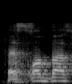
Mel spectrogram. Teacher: فَصَبَّ صاد پر ادا ہونے والا حرف ہے، اور با اور صاد کو ملا کر پڑھیں گے، شد کی وجہ سے با جماؤں کے ساتھ پڑھیں گے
